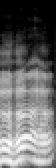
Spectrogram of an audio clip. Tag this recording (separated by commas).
Laughter, Human voice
